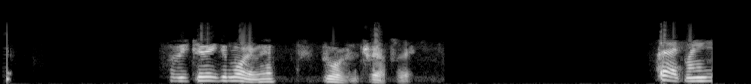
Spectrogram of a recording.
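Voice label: Sheriff Lake Patrol, scanner audio; ThompsonPeakScot; MCSO Lakes 1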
